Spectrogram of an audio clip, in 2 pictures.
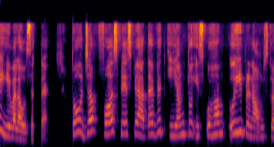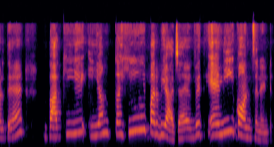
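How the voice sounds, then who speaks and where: A woman's voice: high voice, no echo, studio quality. A woman with an Indian accent teaching Korean pronunciation, asking and answering her own questions step by step. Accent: Indian English. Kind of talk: whiteboard lesson explanation.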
